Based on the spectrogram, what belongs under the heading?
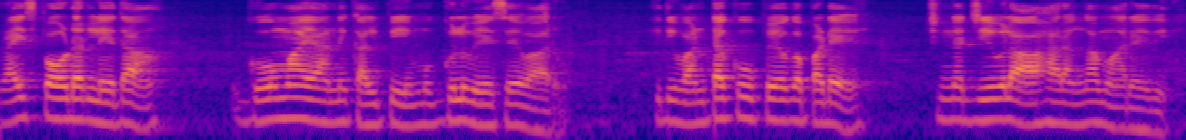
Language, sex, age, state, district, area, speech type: Telugu, male, 18-30, Telangana, Wanaparthy, urban, spontaneous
